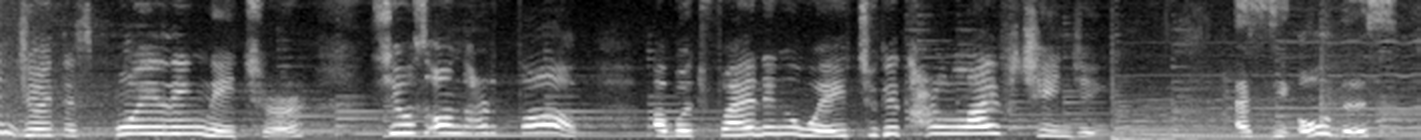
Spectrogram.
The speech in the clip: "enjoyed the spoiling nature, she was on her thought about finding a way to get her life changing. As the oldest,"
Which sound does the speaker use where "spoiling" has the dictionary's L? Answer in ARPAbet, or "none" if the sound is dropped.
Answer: L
